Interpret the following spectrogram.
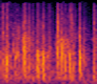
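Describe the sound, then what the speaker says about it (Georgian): A short burst of hand clapping from a small group applauding a prize winner at an off-road jeep club outing, quick and close, lasting under a second. "აპლოდისმენტები."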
